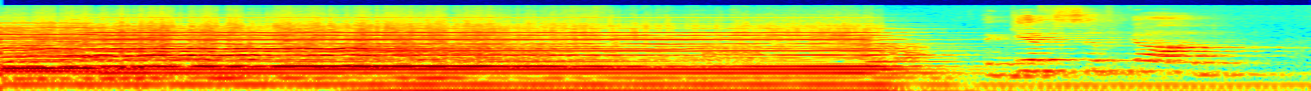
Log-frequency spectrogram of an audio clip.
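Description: Organ holding a sustained closing chord, with a deep pedal note joining about two seconds in. The chord cuts off about four and a half seconds in, and a voice begins.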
